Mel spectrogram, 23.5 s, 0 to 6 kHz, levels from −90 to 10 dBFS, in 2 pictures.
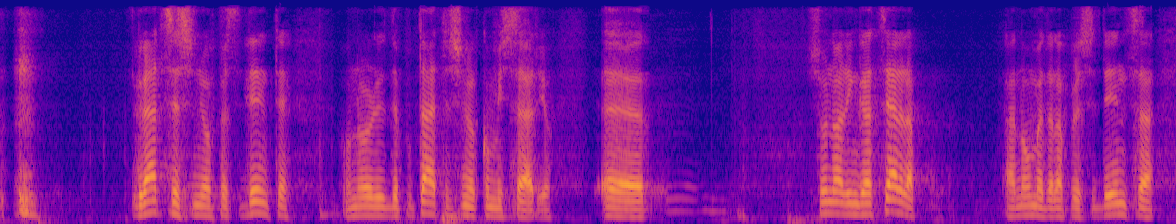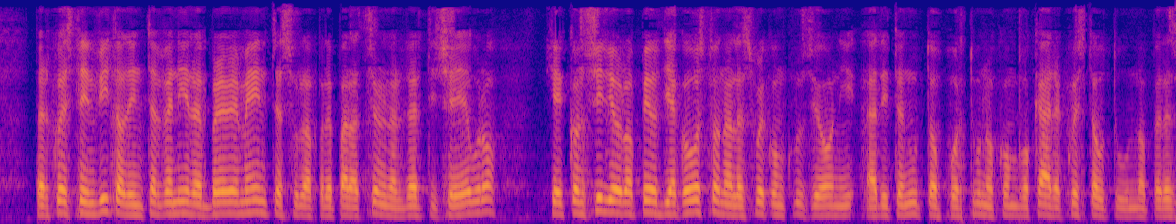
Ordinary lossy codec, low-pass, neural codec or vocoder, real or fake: AAC, 24 kbps; 5.4 kHz; codec, 16 kHz, 0.9 kbps, LongCat-Audio-Codec; fake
